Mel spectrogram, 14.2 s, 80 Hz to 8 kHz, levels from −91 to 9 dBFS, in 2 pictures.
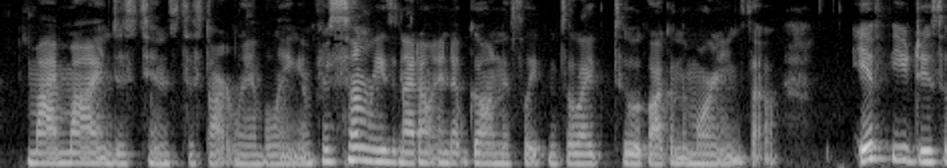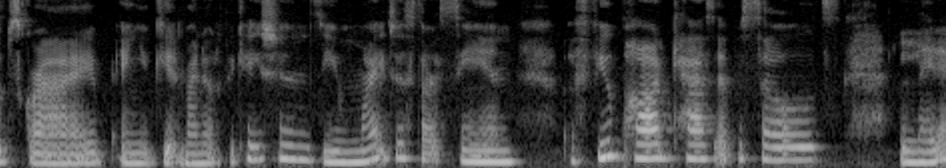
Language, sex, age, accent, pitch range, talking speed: English, female, 20-39, American, 170-215 Hz, 190 wpm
